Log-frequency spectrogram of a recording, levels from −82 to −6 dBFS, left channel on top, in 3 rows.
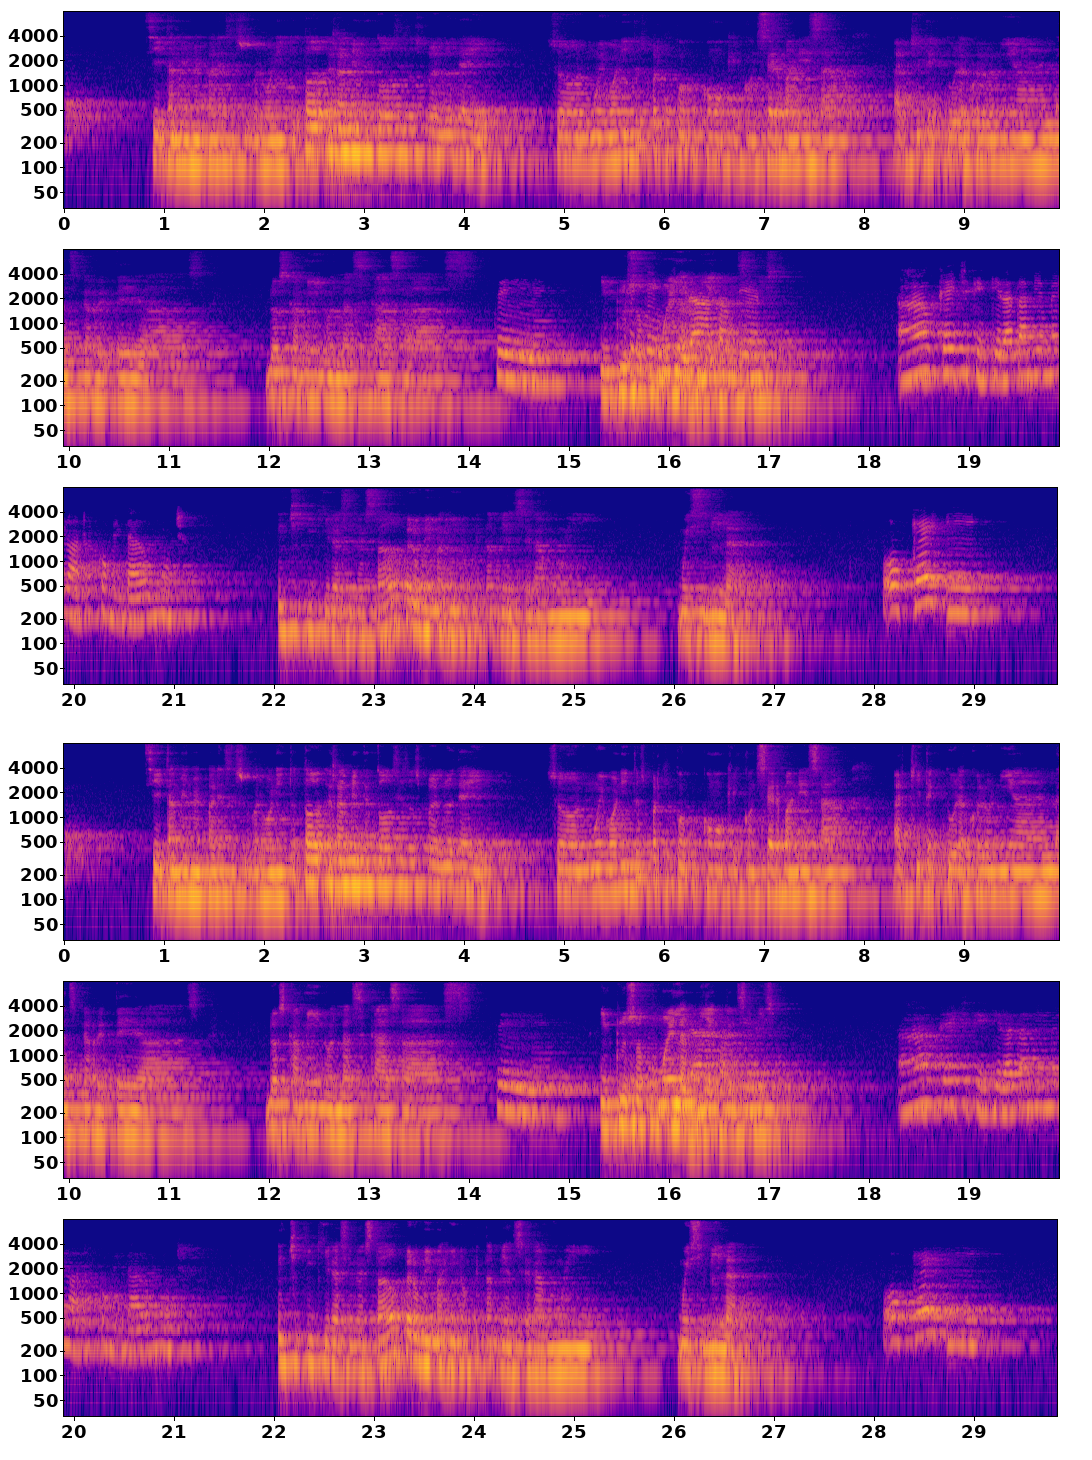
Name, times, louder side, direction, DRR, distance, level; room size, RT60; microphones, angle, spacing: voice 1, 0.8-4.3 4.8-7.9 8.3-11.3 12.0-14.0 15.3-17.2 22.0-25.2 26.0-26.7, right 1 dB, 25° right, 4 dB, 0.4 m, -28 dB
voice 2, 14.3-15.0 15.6-17.0 18.3-21.0 28.1-29.0, left 2 dB, 80° left, 6 dB, 0.5 m, -32 dB
5.4 x 3.7 x 5.4 m, 2.2 s
head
